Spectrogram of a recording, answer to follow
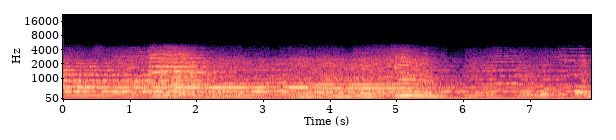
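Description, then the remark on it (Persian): Church bells ring continuously and loudly, their overlapping tones blending into a dense, sustained peal with no pauses throughout. “تنین صدای ناقوس کلیساها در صدای قرش توپها فرو مرد.”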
